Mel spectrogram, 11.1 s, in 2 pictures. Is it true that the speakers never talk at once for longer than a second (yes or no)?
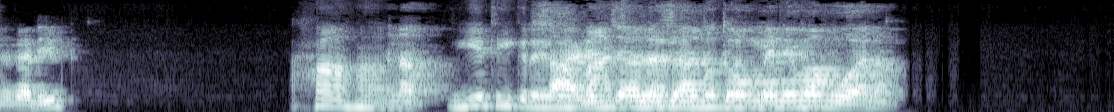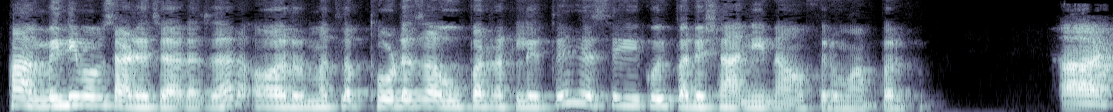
no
